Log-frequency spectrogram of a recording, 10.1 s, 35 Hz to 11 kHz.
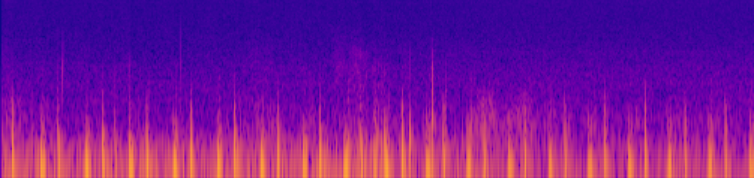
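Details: Strong, fast thumping heartbeat around 110 a minute with faint breathing and heavy rain behind, in a 22-year-old woman trying to sleep, body shaking with each beat despite deep breaths; pounding heartbeat.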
